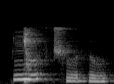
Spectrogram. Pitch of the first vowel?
rising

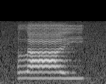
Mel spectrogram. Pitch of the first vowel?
high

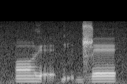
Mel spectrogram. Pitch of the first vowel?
high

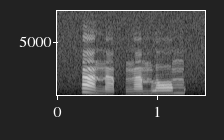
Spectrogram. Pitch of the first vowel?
falling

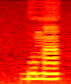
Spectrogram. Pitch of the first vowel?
high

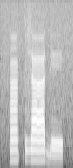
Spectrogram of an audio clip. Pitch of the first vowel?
high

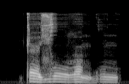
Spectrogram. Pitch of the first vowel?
falling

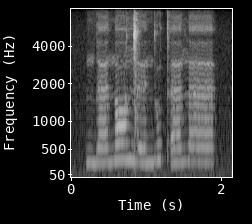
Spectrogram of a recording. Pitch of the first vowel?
low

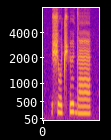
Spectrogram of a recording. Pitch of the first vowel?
low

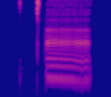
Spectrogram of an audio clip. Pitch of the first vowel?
low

